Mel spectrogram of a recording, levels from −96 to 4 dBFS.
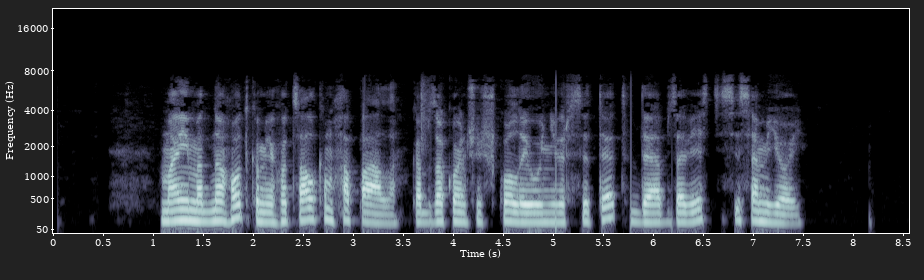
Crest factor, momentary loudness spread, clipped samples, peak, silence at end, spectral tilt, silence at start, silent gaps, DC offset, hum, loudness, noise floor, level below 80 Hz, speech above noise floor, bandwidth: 16 dB; 10 LU; under 0.1%; -2 dBFS; 1.1 s; -8.5 dB/octave; 1.1 s; none; under 0.1%; none; -17 LUFS; -88 dBFS; -56 dBFS; 72 dB; 7 kHz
